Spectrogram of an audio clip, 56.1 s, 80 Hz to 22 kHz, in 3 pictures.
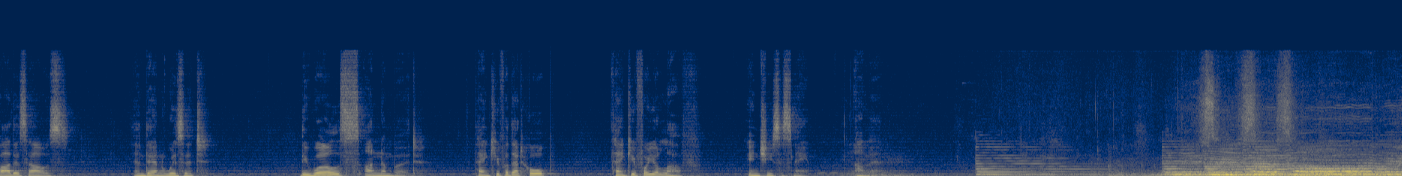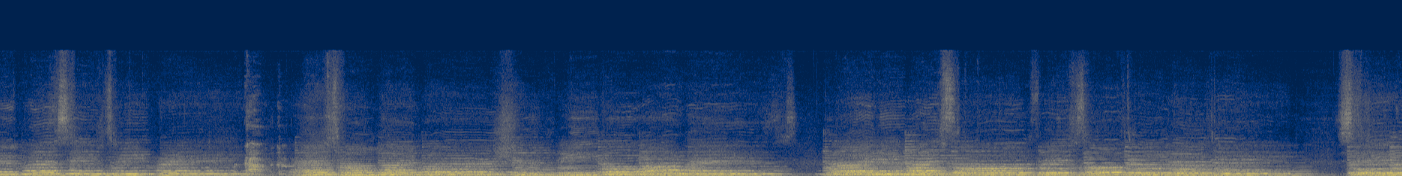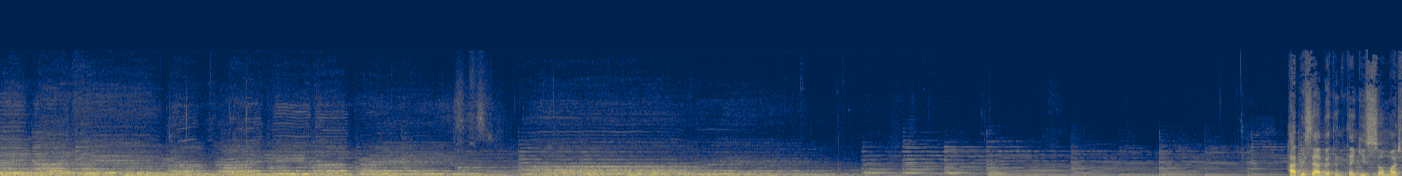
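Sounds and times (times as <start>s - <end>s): choir singing: 13.0s - 53.4s, 54.6s - 56.0s.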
